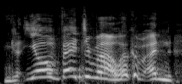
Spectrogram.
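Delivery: high, loud hail; excited greeting shout. Real, not acted. Streamer welcoming Benjamin into the stream, excited shout. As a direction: holler a delighted welcome. Hails an arriving viewer.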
